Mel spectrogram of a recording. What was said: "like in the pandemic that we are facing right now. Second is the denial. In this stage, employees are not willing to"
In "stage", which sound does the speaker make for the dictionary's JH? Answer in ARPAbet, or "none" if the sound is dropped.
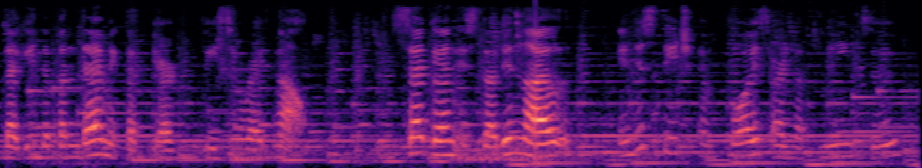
CH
